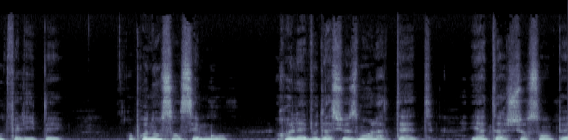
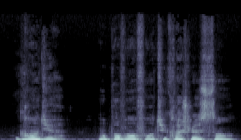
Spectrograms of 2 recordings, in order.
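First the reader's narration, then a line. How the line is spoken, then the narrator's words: Alarmed voice. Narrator (French): le duc ajoute d'une voix alarmée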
